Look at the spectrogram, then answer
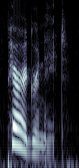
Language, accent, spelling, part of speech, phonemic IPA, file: English, US, peregrinate, verb / adjective, /ˈpɛ.ɹɪ.ɡɹəˌneɪt/, En-us-peregrinate.ogg
- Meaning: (verb) 1. To travel from place to place, or from one country to another, especially on foot; hence, to sojourn in foreign countries 2. To travel through a specific place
